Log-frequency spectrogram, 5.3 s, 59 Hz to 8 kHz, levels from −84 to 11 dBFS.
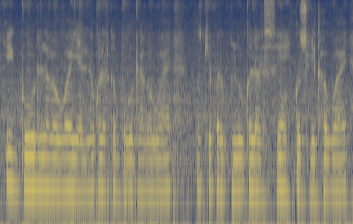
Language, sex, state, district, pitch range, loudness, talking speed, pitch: Hindi, male, Bihar, Lakhisarai, 120-125 Hz, -17 LUFS, 235 wpm, 125 Hz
